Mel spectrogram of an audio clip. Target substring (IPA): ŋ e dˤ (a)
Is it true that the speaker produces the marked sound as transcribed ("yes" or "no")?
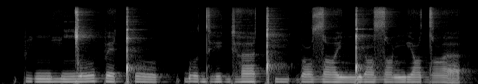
yes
